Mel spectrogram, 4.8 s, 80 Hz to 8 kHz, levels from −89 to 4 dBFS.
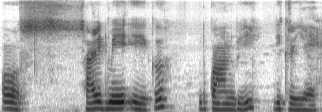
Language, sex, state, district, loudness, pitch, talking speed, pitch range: Hindi, female, Himachal Pradesh, Shimla, -17 LUFS, 170 Hz, 125 wpm, 155-175 Hz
